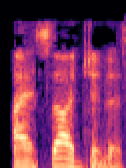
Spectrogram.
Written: isogenous

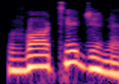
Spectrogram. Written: vortiginous

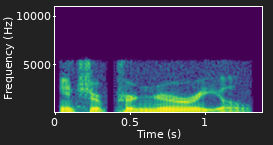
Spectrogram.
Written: intrapreneurial

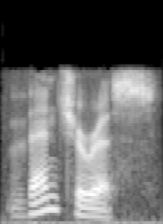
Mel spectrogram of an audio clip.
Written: venturous

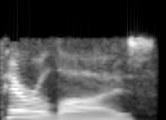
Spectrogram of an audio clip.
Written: paralyze

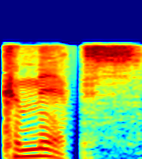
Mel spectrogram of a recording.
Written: commix

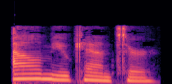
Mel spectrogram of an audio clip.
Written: almucantar

